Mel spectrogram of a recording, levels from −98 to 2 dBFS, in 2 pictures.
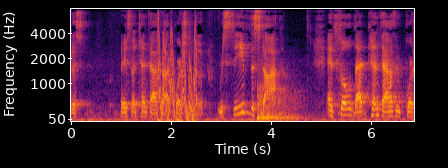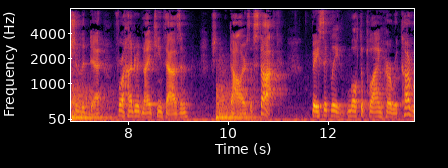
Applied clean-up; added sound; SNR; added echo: none; Scratching (performance technique) + Drum; 4 dB; none.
